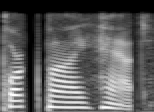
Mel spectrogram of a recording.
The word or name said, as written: porkpie hat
